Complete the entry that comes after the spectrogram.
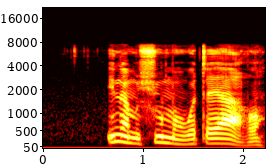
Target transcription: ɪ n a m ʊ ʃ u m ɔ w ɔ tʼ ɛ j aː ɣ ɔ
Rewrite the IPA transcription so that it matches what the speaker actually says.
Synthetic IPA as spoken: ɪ n a m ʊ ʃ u m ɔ w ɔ tʼ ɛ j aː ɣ ɔ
